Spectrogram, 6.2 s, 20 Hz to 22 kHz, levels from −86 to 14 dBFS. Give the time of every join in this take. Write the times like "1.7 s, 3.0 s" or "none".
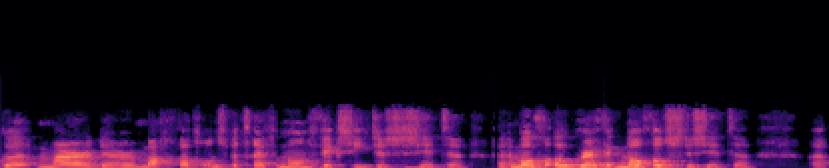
2.1 s, 5.1 s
